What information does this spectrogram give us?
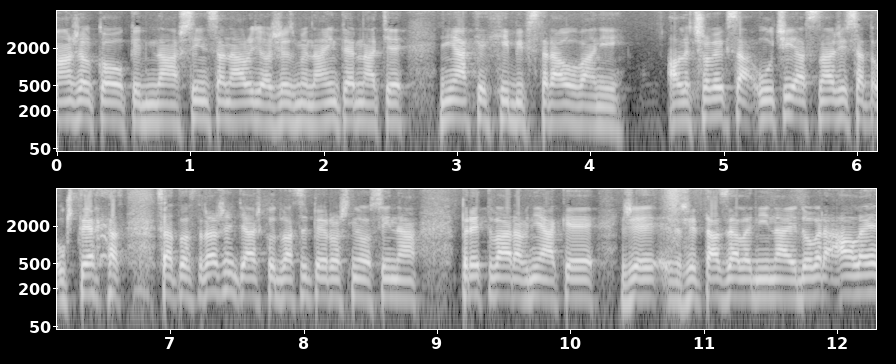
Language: Slovak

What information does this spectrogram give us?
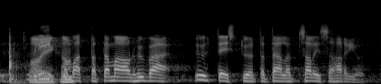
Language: Finnish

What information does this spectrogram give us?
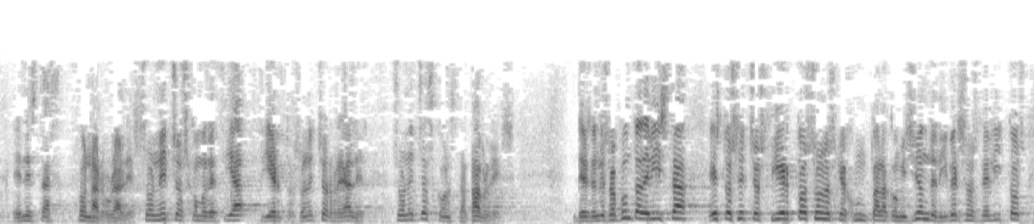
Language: Spanish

